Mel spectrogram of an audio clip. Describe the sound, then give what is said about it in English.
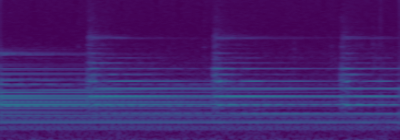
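Tower chimes ring out in a slow sequence, three bell strikes about a second apart over a dense, lingering wash of ringing overtones, steady and fairly loud with no voices. “You can't be a perfectionist and play these chimes.”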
